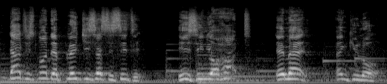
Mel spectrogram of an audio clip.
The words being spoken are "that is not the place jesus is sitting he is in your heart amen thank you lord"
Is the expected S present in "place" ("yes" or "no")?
no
